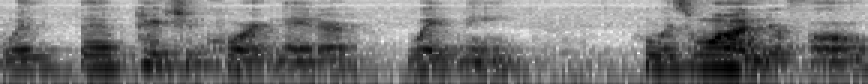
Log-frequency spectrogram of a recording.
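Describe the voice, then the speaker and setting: A woman speaks with lively intonation and some vocal fry. Audible room echo surrounds her voice. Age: 60s. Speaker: surgery patient. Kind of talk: testimony. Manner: casual, with filler words.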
